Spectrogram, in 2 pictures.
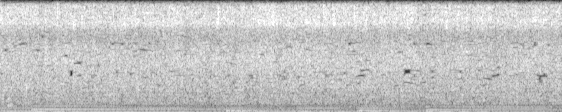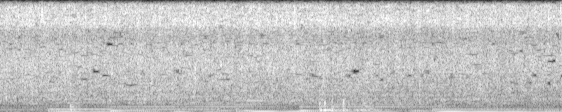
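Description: Fried tempeh and green beans sizzle in a pan of sambal, a steady close crackle with a soft bubbling rise and a few scrapes near the end.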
